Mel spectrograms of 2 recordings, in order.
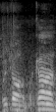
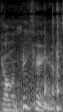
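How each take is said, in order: First: Pecan is said in the Louisiana pronunciation. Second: Pecan is said in the other regions' pronunciation. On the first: The speaker calls it right. "We call them pecans in Louisiana" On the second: The speaker calls it wrong. "A lot of places call them pecans"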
